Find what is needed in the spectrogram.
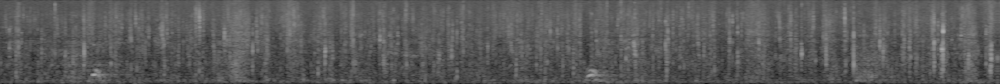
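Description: Pigs eating feed scattered on the ground at close range: irregular crunching, wet smacking and snuffling as they root for the pieces, with a short grunt about a second in and again near the middle.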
